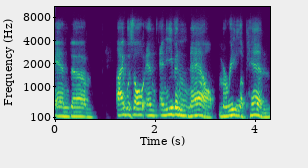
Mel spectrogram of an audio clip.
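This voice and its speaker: This man talks in a fairly high voice that is somewhat breathy, with ordinary pitch variation. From England. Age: 70s. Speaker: long-distance hiker giving a talk. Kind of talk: presentation with Q&A.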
